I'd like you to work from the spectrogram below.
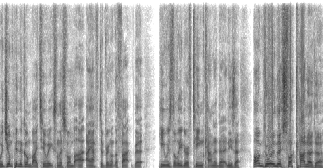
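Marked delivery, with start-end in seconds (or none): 5.1-6.5 put-on thick, laid-on Manchester accent, pitched up. Imitate the leader of Team Canada saying who he does it for, in British Bulldog's thick Manchester accent. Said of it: "his thick Manchester accent".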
